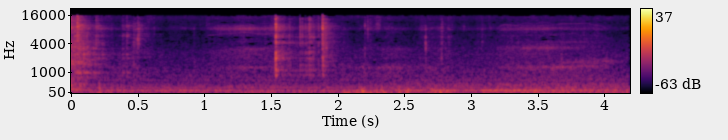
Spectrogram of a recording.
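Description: Quiet handling of a gaming headset and its 3.5 mm cable, with a few light clicks of plastic and a metal jack plug, the sharpest about a second and a half in.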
